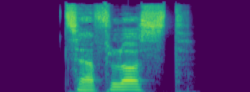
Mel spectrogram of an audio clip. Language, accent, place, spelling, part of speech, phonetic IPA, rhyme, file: German, Germany, Berlin, zerflosst, verb, [t͡sɛɐ̯ˈflɔst], -ɔst, De-zerflosst.ogg
- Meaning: second-person singular/plural preterite of zerfließen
